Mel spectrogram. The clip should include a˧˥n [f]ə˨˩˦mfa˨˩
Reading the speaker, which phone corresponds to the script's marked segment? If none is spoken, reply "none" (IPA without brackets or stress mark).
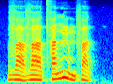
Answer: m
